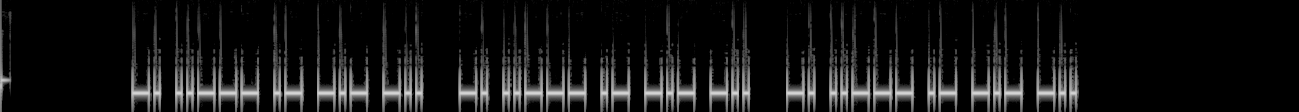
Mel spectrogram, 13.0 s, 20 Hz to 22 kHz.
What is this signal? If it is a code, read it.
Morse code, heard as a keyed tone, about 22 wpm, 700 Hz. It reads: N2AKD N2AKD N2AKD
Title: USA Call Signs Repeated 3x 22wpm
